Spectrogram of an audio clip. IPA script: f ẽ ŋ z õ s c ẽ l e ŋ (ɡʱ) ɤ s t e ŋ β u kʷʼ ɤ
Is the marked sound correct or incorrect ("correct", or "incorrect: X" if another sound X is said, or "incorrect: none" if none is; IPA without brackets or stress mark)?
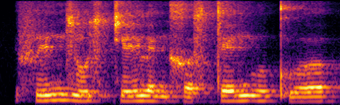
incorrect: x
